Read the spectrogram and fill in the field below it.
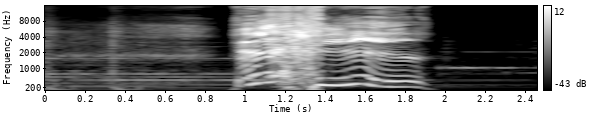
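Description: A single loud, drawn-out sneeze with a rising voiced wail, preceded by quieter breathy sounds and followed by near silence.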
